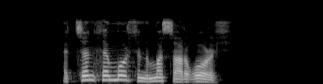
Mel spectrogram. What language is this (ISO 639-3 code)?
kab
